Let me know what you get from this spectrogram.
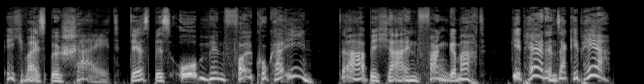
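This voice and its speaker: Man putting on a shrill, officious female traffic warden. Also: huge pitch swings, moderate pace, vocal fry, a bit bright, breathy edge, dry recording, studio quality, full character voice. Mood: gloating, aggressive. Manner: scolding, interrogating, sneering. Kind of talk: acted character in a comic Christmas story.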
